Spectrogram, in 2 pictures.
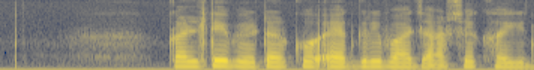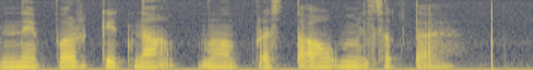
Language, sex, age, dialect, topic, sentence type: Hindi, female, 18-24, Awadhi Bundeli, agriculture, question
